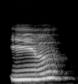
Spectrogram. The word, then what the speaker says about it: il: consonant let's go on île straightforward enough IL I is always e guardo so the O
